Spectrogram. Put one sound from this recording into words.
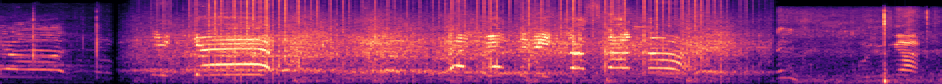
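A stadium crowd roars.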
